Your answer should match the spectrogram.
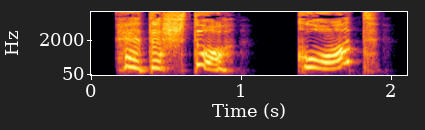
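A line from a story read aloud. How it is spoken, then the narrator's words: Sudden shriek. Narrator (Russian): взвизгнула вдруг госпожа Лавдотья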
